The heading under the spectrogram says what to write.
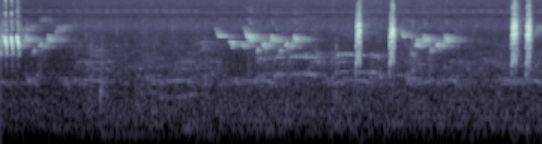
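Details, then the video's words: Sooty-headed bulbul singing short, descending whistled phrases in quick runs, punctuated by sharp, loud clicking chips, with a brief rapid rattle at the start. "Kicauan Gentilang Gacor Dooor"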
